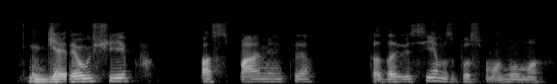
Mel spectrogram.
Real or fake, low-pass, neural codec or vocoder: fake; 7.2 kHz; codec, 24 kHz, 3 kbps, HILCodec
